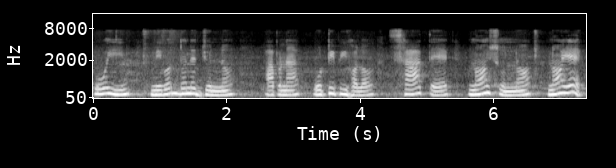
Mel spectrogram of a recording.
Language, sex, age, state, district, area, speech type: Bengali, female, 45-60, West Bengal, Uttar Dinajpur, urban, read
